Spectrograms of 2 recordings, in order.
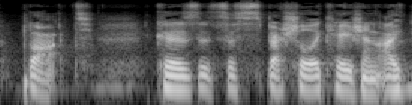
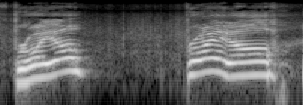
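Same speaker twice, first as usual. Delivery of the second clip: excited calling out; 10 semitones higher, 5 dB louder, slower than usual. Real, not acted. Calling out to admired artist.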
